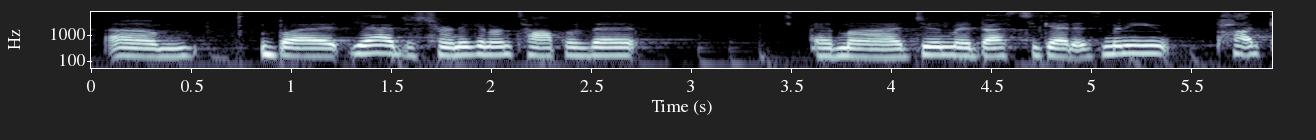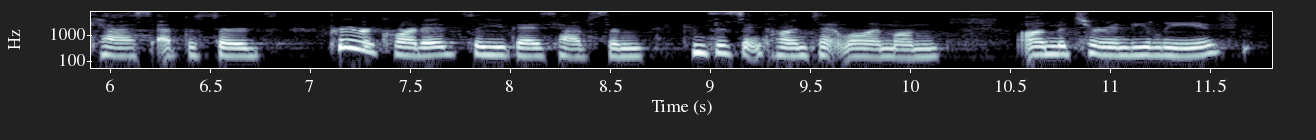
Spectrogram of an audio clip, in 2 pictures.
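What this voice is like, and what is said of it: Husky, congested voice. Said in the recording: “I'm fighting a little bit of a kind of a chest cold, so sorry for the sexy voice.”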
